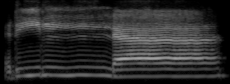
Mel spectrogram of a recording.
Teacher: This is idgham without gunna, so you're not keeping sound in your nose at all. So rilla. For kasra, give e sound, and then attach with lam, and then lam will be 2 counts long.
